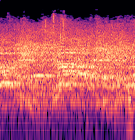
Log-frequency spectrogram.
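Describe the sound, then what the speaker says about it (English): A wrestling crowd cheering at an indie wrestling show, a steady loud wash of voices and shouts filling the arena without pause. "The crowd starts to make their cheers known."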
